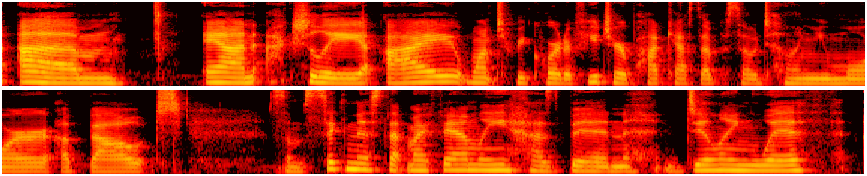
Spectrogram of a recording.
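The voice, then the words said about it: Hoarse voice, recovering from illness. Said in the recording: “You may be able to tell in my voice a little bit that I have been sick ... I had no voice, and it's been slowly coming back throughout the week”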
